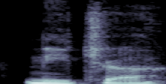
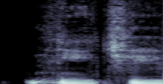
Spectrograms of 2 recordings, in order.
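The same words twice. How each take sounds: First: The name is said in its German way. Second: The name is said in an anglicized way. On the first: The speaker calls it right. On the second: The speaker calls it wrong.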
